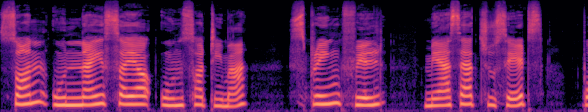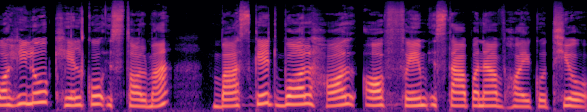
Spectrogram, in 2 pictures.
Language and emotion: Nepali, neutral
